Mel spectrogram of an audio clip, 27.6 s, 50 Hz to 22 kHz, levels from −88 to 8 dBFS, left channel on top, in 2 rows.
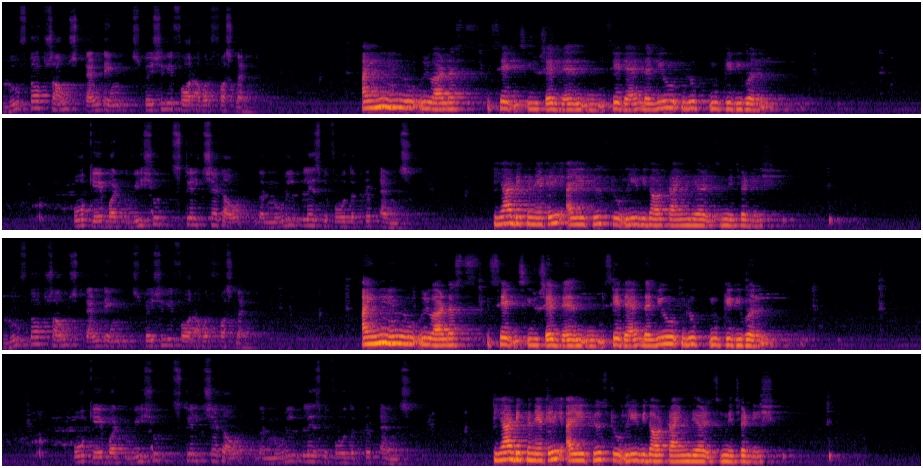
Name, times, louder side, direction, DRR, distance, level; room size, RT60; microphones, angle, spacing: voice 1, 0.0-3.7 14.9-19.9, left 1 dB, 30° left, 1.0 m, -43 dB
voice 2, 5.4-6.9 7.3-11.6 21.2-25.3, right 5 dB, 55° right, 0.3 m, -24 dB
22.0 x 19.5 x 3.1 m
head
